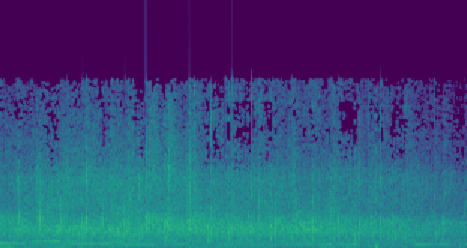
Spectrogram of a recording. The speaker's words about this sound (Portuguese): Você pode glorificar ao Senhor? Você pode dar um aplauso ao nosso Deus?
